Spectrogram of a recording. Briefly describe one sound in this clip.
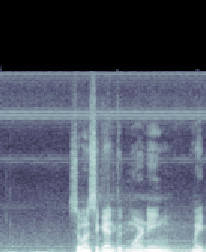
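A man speaks slowly and calmly into a microphone in a large echoing hall.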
